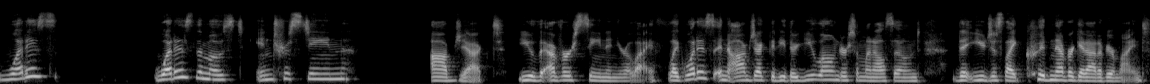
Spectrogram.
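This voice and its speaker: Spoken at a moderate pace in an ordinary speaking voice with an American accent and ordinary pitch variation. The recording is very clean, with a silent background. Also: woman, medium pitch for a woman. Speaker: professional organizer. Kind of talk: casual interview chat.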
